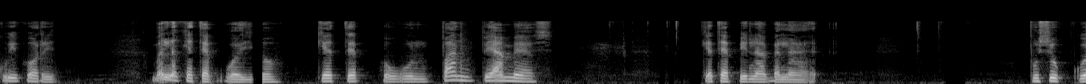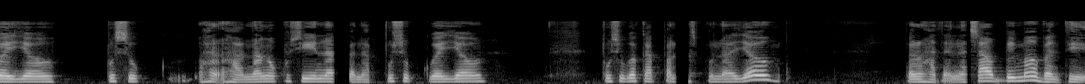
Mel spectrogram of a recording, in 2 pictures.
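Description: It's a speech recording, and the whole thing has a rough, grainy edge, with noise filling in between the harmonics and a top band that sounds thin and a bit synthetic. That's most likely low-delay AAC compression, AAC-ELD, the video-call codec. Its short frames can't separate the pitch harmonics cleanly, and the damage is plainly audible here, which fits a bitrate somewhere around 32 kbps. On top of that there are six soft-edged dropouts that fade out and back in, classic AAC frame loss with muting, where the decoder zeroes the missing frames and the overlapping windows smooth the edges. They sit at 2.51 to 2.64 s right after "ketep gue", at 9.45 to 9.65 s, at 14.18 to 14.37 s just after "o kusi", at 17.60 to 17.77 s leading into "punae youh", and a short one at 20.51 to 20.58 s. The messiest is 6.69 to 7.02 s, where about 270 ms goes missing in pieces scattered over 420 ms, and the longest gap there runs about a tenth of a second.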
